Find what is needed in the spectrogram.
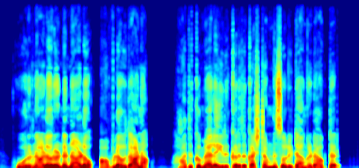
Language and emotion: Tamil, sad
